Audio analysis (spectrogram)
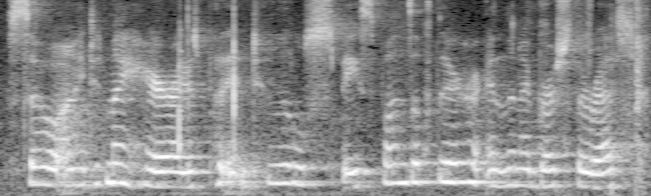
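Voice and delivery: normal talking voice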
